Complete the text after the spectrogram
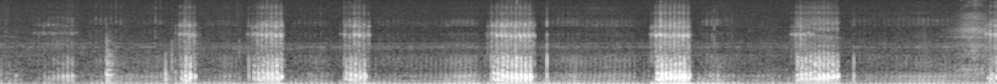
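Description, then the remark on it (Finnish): A cat lying on the ground purrs in a steady rhythm, each inhale and exhale swelling into a louder rumbling pulse about once a second, with no talking over it. “On pakko vähän tätä tota kehrasta.”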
